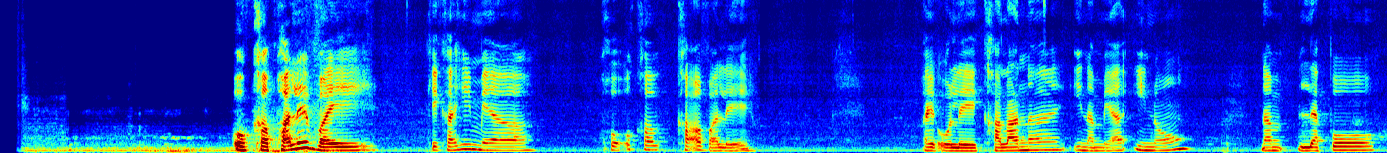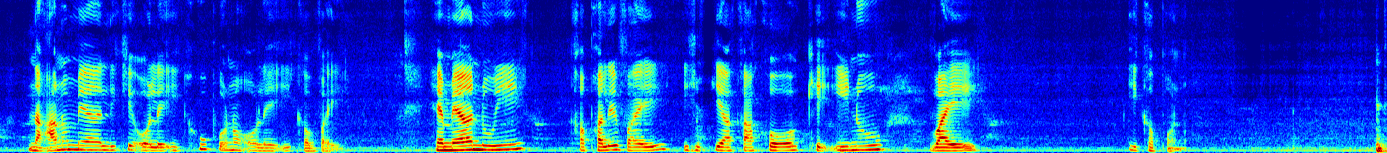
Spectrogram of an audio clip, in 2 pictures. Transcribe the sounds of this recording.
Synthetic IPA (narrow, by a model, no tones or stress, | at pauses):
ʔokʰəpʰɐlevɐj | kʰekʰɐɦimeə | hoʔokkʰaʔəvɐle | ɐjʔolekʰalɐnəinameəʔino | nalɛpo | naʔɐnomeəlikʰeʔoleʔiupʰonoʔoleʔikʰəvɐ̰j | hemɛənui | kʰəpʰɐlevɐjihikiəkʰakʰokʰeʔinu | vɐj | ikʰəpʰo̰no̰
